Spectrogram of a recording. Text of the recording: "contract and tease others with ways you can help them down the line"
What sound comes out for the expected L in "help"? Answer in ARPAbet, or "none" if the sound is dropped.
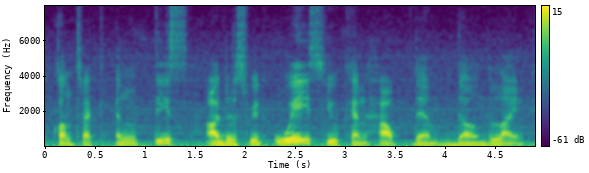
L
